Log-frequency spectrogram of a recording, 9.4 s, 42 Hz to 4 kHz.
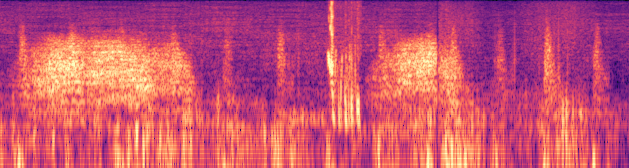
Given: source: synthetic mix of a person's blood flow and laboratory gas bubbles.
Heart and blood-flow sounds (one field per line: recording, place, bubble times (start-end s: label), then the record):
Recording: Doppler ultrasound of blood flow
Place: subclavian vein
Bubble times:
4.90-5.42 s: bubbles
From the record:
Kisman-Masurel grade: 212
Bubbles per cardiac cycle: several, 3 to 8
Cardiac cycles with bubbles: 1 to 10%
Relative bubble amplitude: moderate (0.250 to 0.450)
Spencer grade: 1 (occasional bubble signal discernible with the cardiac motion signal, with majority of cardiac periods free of bubbles)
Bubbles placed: anywhere in the cardiac cycle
